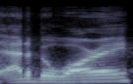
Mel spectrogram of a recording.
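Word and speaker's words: Adebawore: the actual pronunciation guide is it adamaware I believe so I can tell you for sure it is so uh ADI tamiwa put up a four five flat 40.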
